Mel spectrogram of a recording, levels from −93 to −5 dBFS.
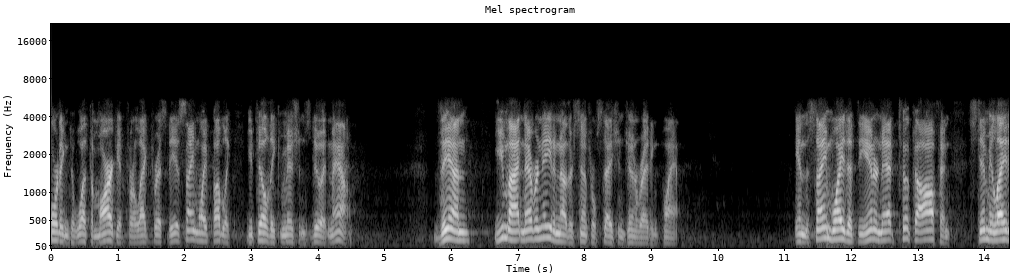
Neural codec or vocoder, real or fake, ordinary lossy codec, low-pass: codec, 16 kHz, 16 kbps, FunCodec, trained on LibriTTS, 50 frames a second; fake; Opus, 16 kbps; 5.4 kHz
